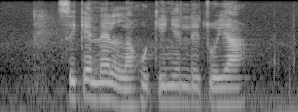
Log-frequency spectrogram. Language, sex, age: Southern Sotho, male, 20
